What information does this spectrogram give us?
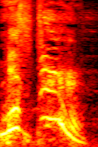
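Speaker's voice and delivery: really bizarre, very high, loud voice. Retelling a man who begs the speaker for money, imitating a bizarre voice. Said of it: "He had this really bizarre-looking sounding voice".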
